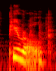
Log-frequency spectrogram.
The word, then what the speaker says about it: Pyrrole: It's Pyrrole.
